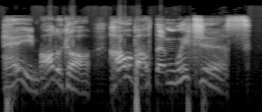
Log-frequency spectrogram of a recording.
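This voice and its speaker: Brief: easygoing young gamer dude, acted by a man, griping casually, lively pitch, comic story. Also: slow pace, breathy edge, no echo, heavily acted. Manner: casual, complaining. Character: laid-back, griping young male gamer.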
